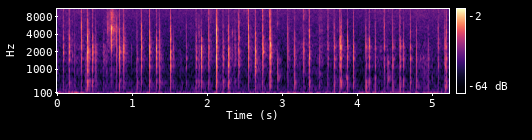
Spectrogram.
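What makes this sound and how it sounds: A closed hardcover book is turned in the hands while long nails tap and scratch its covers. A quick, uneven run of sharp, dry clicks with bright, crisp highs and no ring is broken up by brief scratchy scrapes. It all sits quietly over a faint low hum.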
